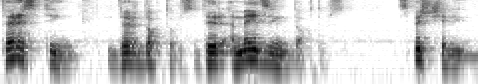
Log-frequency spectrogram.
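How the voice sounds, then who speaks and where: A man with a medium-pitched voice, somewhat breathy and dark, mellow in tone. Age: 60s. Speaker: psychiatrist and patient giving testimonial. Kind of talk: testimony.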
